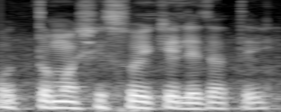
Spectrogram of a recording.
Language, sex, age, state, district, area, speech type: Marathi, male, 30-45, Maharashtra, Sangli, urban, spontaneous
